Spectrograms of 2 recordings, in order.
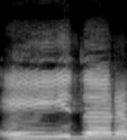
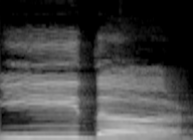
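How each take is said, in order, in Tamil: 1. முதல் உயிரெழுத்து நீண்ட 'ee' அல்ல. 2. முதல் உயிரெழுத்து நீண்ட 'ee' தான். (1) "நம்ம either அப்படின்னு படிப்போம்" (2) "இங்க வந்து இதுக்கு ஈங்கிற சவுண்ட் தான்"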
